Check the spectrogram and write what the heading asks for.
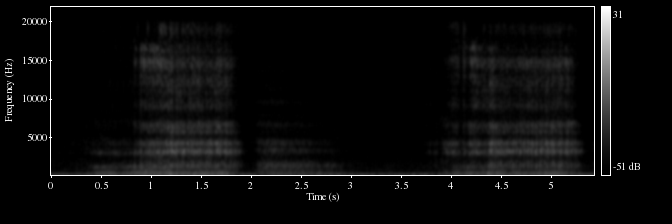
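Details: Father snoring: loud, harsh, rattling snores in slow repeated breaths, each about a second long, over a steady low room hum.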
